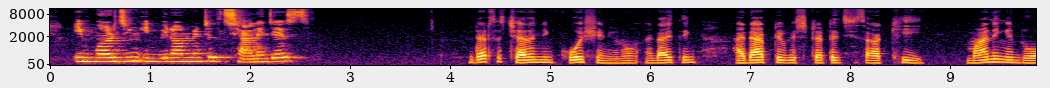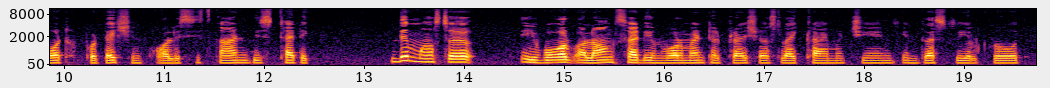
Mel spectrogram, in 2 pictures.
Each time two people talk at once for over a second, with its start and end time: none

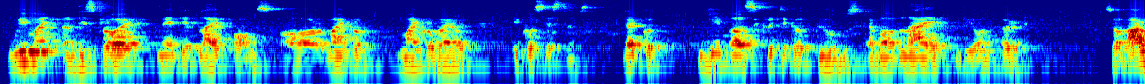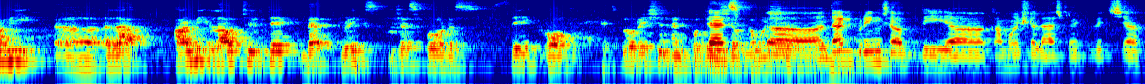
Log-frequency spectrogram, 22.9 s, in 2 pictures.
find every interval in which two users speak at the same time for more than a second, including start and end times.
18.4-19.9

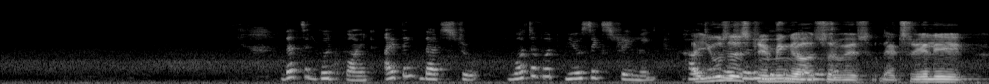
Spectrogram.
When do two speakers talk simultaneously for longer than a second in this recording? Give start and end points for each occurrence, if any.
6.9-8.4

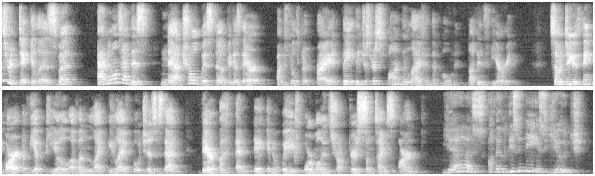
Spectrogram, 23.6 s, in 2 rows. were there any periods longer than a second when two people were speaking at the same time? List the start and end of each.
none

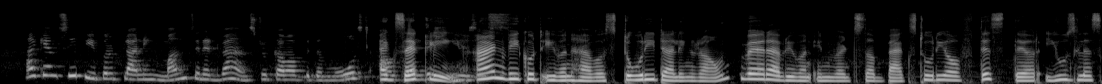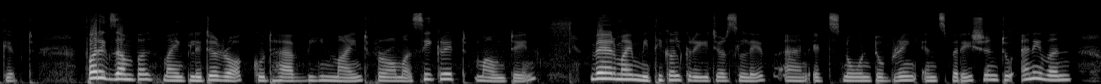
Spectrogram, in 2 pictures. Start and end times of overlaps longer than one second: 3.8-5.0

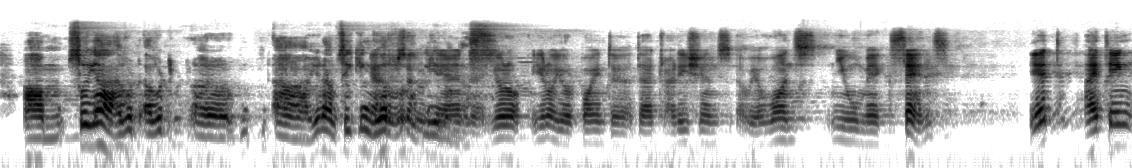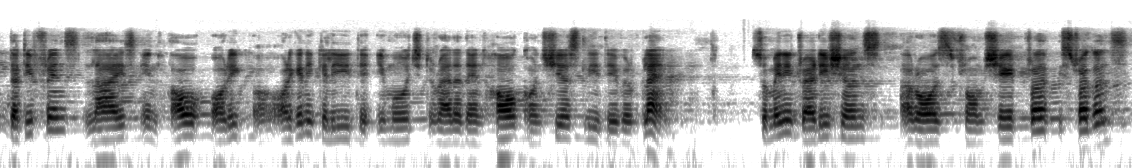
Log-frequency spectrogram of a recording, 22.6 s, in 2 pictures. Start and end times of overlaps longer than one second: 3.7-4.9

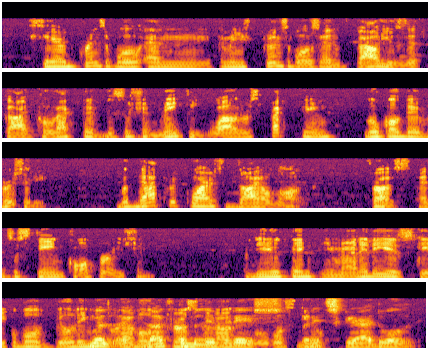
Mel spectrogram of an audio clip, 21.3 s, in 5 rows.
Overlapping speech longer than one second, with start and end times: 17.9-20.2

